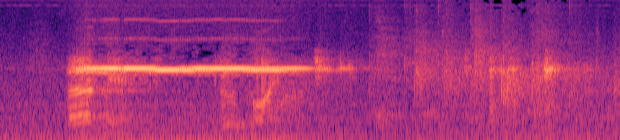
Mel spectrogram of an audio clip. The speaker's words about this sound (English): you could hear that long sound of uh, radio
